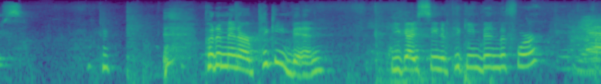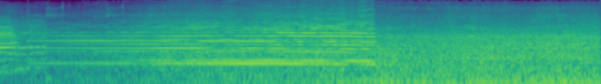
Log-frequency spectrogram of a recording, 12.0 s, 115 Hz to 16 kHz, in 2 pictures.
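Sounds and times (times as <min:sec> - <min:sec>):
vehicle horn chord: 0:05.7 - 0:10.1
semi truck driving past: 0:06.4 - 0:12.0.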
